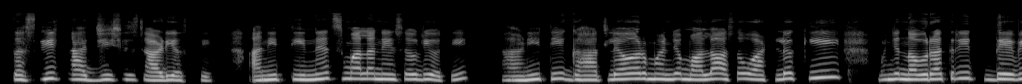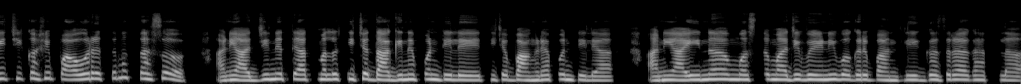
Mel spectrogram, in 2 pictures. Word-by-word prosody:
तशीच 220 +5 -1 0.2
आजीची 215 +3 -3
साडी 195 0 0
असते. 185 -1 -7 0.4
आणि 205 +3 +3
तिनेच 235 +4 +1
मला 260 -1 +1
नेसवली 235 -1 +1
होती. 210 +5 -4 0.5
आणि 195 +4 +3
ती 260 +1 -2
घातल्यावर 225 +5 +1
म्हणजे 245 -1 +3
मला 225 +3 +2
असं 250 +2 -3
वाटलं 230 +2 -1
की 315 +4 0 0.4
म्हणजे 230 +3 +1
नवरात्री 240 +4 +2 0.3
देवीची 245 +2 +1
कशी 270 0 -2
पॉवर 230 +3 +2
येते 265 +2 -3
ना, 315 +2 -3
तसं 245 -5 -1 0.3
आणि 190 +4 0
आजीने 205 +5 +2
त्यात 230 -3 +1
मला 235 +1 +2
तिचे 245 +1 +1
दागिने 215 +1 +4
पण 235 -2 +2
दिले, 210 -2 +1
तिच्या 215 0 -3
बांगड्या 200 +1 +2
पण 230 -2 +1
दिल्या. 190 -3 -3 0.4
आणि 195 +3 +1
आईनं 215 +4 +3
मस्त 225 +1 -1
माझी 225 -1 +2
वेणी 220 +1 +4
वगैरे 220 -1 +1
बांधली, 200 +1 -1
गजरा 220 +1 0
घातला. 205 -2 -6
225 Hz, 135 wpm, -23 LUFS, 210-245 Hz, 0.5 s, दागिने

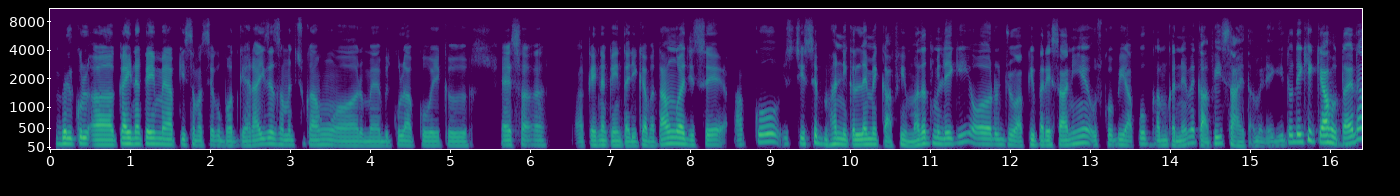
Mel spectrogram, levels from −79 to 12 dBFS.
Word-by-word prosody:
बिल्कुल 140 0 +5
अ, 115 -1 +4
कहीं 135 -1 +7
न 135 - +4
कहीं 135 +1 +5
मैं 125 - +4
आपकी 120 0 -1
समस्या 110 -2 -5
को 105 - -4
बहुत 100 -2 -4
गहराई 105 +5 -1
से 135 0 +2
समझ 115 -2 -3
चुका 115 - -5
हूँ 115 +1 -1
और 100 0 -2
मैं 95 -1 -3
बिल्कुल 105 +3 -4
आपको 100 0 -3
एक 100 - -6 0.8
ऐसा 110 - -2 0.7
अ, 95 - -7
कहीं 105 - +1
न 110 - +1
कहीं 100 0 -1
तरीका 95 +3 -1
बताऊँगा 130 +9 +4
जिससे 115 -1 -1 0.3
आपको 130 +9 -2 0.2
इस 130 - -12
चीज़ 130 -1 -2
से 165 - 0
बाहर 130 -2 -1
निकलने 120 -1 +3
में - - +3
काफ़ी 90 +6 -3
मदद 110 +9 +1
मिलेगी 135 +6 -1
और 125 -2 +2
जो 115 -2 -2
आपकी 95 +4 -2
परेशानी 110 +5 +1
है, 160 - +2
उसको 115 -3 -5
भी 115 +1 -2
आपको 130 +7 -3
कम 105 0 -1
करने 105 +1 -2
में 155 - -1
काफ़ी 145 -2 0
सहायता 95 -10 -4
मिलेगी। 95 +3 -8
तो 170 - 0
देखिए 180 +4 +3
क्या 170 -3 +7
होता 135 0 +1
है 145 - +6
ना, 250 - +2
115 Hz, 210 wpm, -25 LUFS, 105-135 Hz, 0.8 s, कहीं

